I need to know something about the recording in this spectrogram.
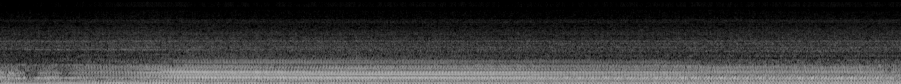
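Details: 2016 Subaru Outback four-cylinder, about 80,000 miles, warmed up, phone under the car at the rear driver side, low idle in drive/reverse: a metallic buzzing rattle over the exhaust note from the muffler, found to be a broken internal baffle weld.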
